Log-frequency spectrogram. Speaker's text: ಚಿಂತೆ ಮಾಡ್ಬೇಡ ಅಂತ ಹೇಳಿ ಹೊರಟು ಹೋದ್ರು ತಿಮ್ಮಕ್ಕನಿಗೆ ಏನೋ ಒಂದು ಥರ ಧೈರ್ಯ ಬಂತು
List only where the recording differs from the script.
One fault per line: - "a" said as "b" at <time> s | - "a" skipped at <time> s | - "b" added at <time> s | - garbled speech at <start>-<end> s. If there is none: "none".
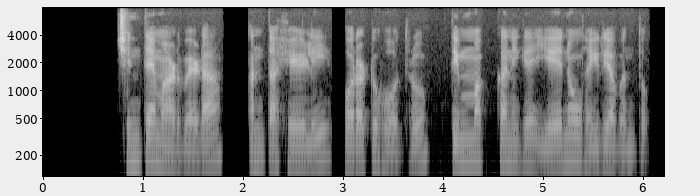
- "ಒಂದು ಥರ" skipped at 5.3 s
